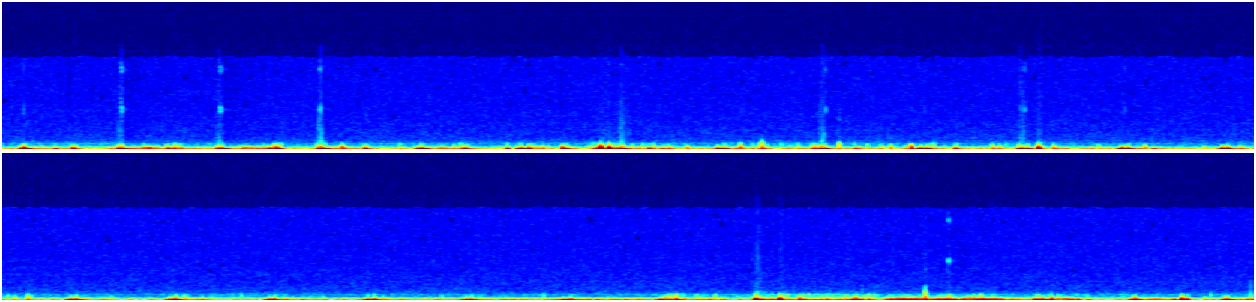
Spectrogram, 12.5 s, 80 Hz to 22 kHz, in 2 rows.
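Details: Heartbeat becoming extremely fast: fast, fairly regular low thumping at about 120 beats a minute, a rapid heart rate (tachycardia).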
